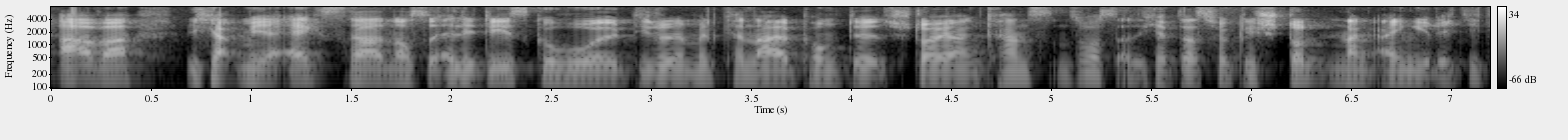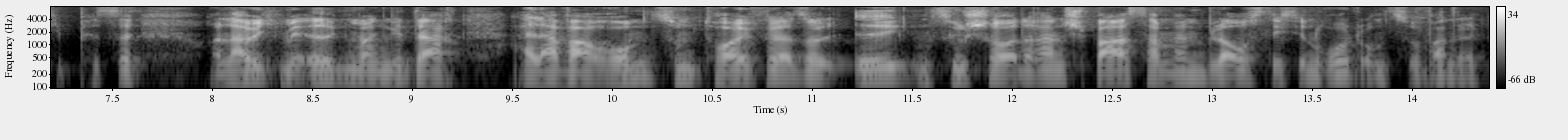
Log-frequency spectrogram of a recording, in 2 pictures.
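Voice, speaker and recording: A man's voice: lowish voice, a little fast. A young man co-hosting a podcast, talking bluntly in casual chat and swearing a lot. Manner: blunt, swears a lot, fond of a dismissive rant. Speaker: podcast co-host.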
